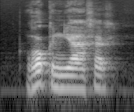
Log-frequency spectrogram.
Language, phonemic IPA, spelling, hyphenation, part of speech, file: Dutch, /ˈrɔ.kə(n)ˌjaː.ɣər/, rokkenjager, rok‧ken‧ja‧ger, noun, Nl-rokkenjager.ogg
- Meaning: a womanizer, a skirt chaser, a lady-killer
